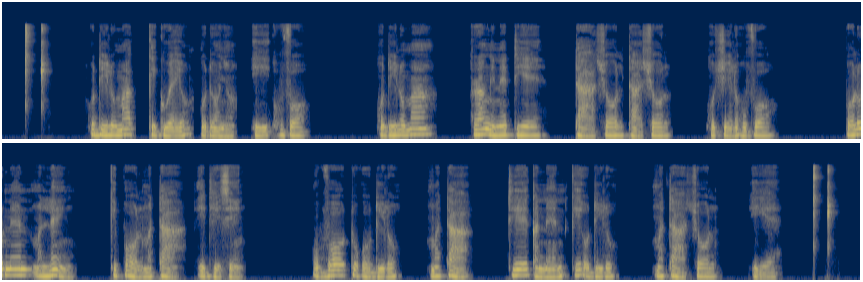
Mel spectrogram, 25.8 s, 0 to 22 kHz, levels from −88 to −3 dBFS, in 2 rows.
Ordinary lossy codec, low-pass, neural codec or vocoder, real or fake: none; 10.8 kHz; none; real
